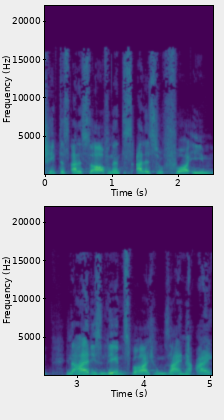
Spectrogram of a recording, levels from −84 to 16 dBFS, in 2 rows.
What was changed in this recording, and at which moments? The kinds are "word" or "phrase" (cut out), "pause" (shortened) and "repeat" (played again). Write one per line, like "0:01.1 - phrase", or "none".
0:01.1 - word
